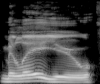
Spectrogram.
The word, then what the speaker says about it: milieu: I've only seen it written, and I've been pronouncing it milieu for 50 years.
